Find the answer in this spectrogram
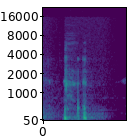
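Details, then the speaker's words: Adult with a cold during a podcast recording: a quick cluster of three short, low-pitched coughs, the middle one smallest, in a quiet room: brief dry cough. "I was battling a cold and I'm still battling a cold as you can probably hear. But I do have a few coughing fits in the episode."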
